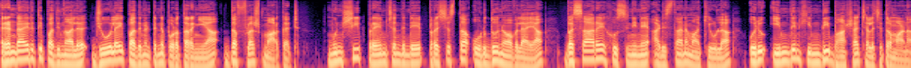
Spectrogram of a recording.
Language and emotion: Malayalam, neutral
